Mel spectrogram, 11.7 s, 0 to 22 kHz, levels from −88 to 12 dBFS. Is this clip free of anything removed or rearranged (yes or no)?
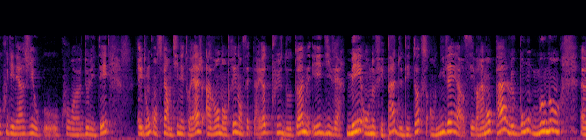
yes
